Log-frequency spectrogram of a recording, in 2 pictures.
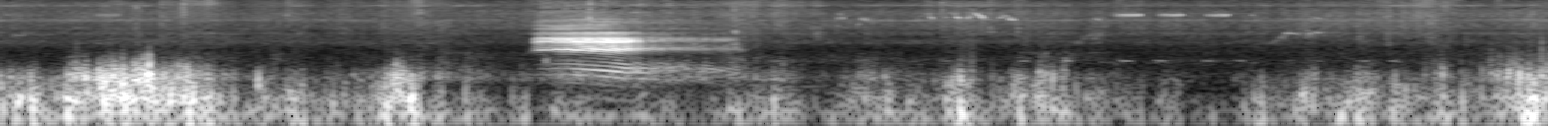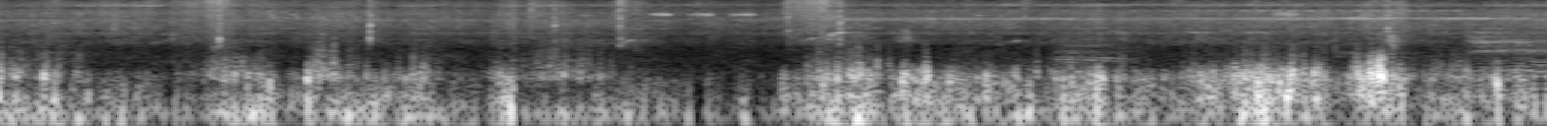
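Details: Cattle mooing with low, drawn-out calls, plus one higher, harmonic-rich rising call at about four seconds and faint high tones in the background.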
